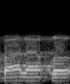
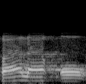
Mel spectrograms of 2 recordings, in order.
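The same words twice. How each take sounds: First: The final consonant is thin and light. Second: The final consonant is thick and heavy. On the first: The speaker calls it wrong. "bukan falaq" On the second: The speaker calls it right. "Tebal falaq"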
